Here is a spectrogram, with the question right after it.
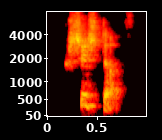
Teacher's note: when there's KRZ, it's pronounced ksh. So you've got the k sound and then sh afterwards.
